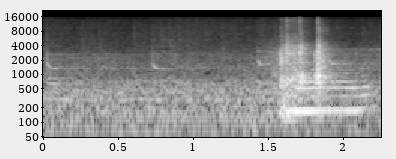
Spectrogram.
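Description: Quiet room tone, then a short breathy hum from a woman's voice lasting under half a second, near the end.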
